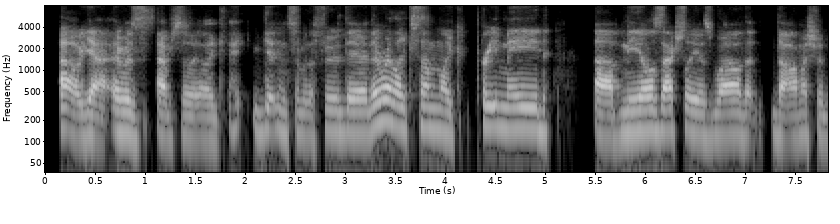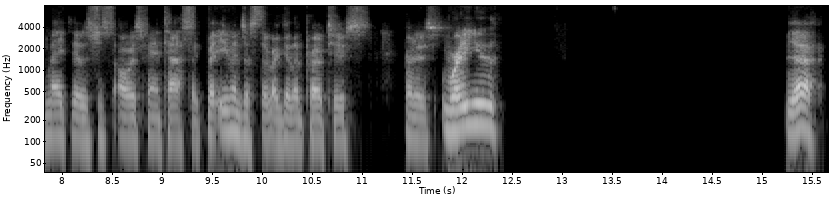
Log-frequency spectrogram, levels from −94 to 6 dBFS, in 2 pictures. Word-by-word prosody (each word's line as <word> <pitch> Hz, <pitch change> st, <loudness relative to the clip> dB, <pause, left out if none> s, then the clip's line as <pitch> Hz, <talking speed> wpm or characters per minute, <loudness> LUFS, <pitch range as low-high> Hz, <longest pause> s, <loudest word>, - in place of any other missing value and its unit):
Oh -, -, +7 dB
yeah, -, -, +4 dB
it 135 Hz, -, +6 dB
was 125 Hz, -4 st, 0 dB
absolutely, 115 Hz, 0 st, +1 dB
like 105 Hz, -, -8 dB
eh, 150 Hz, -, -8 dB, 0.2 s
getting 140 Hz, -2 st, -3 dB
some 125 Hz, -, -8 dB
of 120 Hz, -, -8 dB
the -, -, -7 dB
food 135 Hz, -1 st, -5 dB
there 130 Hz, -1 st, +3 dB
there 160 Hz, +5 st, +3 dB
were, 195 Hz, 0 st, +6 dB
like, 155 Hz, -3 st, +1 dB
some, 155 Hz, -2 st, -1 dB
like, 125 Hz, -3 st, -3 dB
pre-made, 150 Hz, -3 st, 0 dB, 0.4 s
uh, 120 Hz, -1 st, +6 dB
meals 140 Hz, +2 st, +3 dB
actually 140 Hz, -1 st, +4 dB
as 115 Hz, -1 st, -3 dB
well 125 Hz, 0 st, +4 dB
that 120 Hz, -, -5 dB, 0.2 s
the 125 Hz, -, +1 dB
Amish 115 Hz, +2 st, -1 dB
would 115 Hz, -1 st, -8 dB
make. 120 Hz, 0 st, -5 dB
It 110 Hz, -, -6 dB
was 105 Hz, -2 st, -7 dB
just 105 Hz, 0 st, -10 dB
always 110 Hz, -1 st, -4 dB
fantastic, 110 Hz, -1 st, -8 dB
but 120 Hz, -, -4 dB
even 135 Hz, -2 st, -5 dB
just 115 Hz, -3 st, -7 dB
the -, -, -7 dB
regular 105 Hz, +1 st, -6 dB
protuce 105 Hz, +1 st, -6 dB, 0.3 s
produce. 110 Hz, -3 st, -5 dB
Where 140 Hz, -1 st, +5 dB
do 155 Hz, -, +5 dB
you 170 Hz, -4 st, 0 dB, 2.9 s
Yeah. -, -, +4 dB
125 Hz, 170 wpm, -25 LUFS, 115-140 Hz, 2.9 s, Oh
